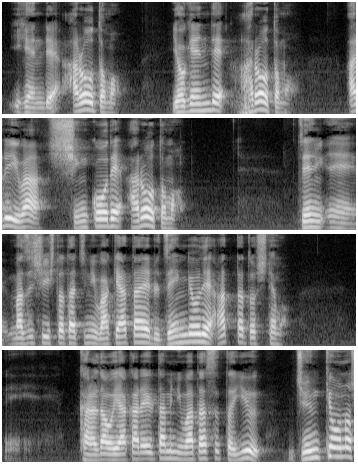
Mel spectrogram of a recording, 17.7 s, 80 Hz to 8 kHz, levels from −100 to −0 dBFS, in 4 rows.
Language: Japanese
